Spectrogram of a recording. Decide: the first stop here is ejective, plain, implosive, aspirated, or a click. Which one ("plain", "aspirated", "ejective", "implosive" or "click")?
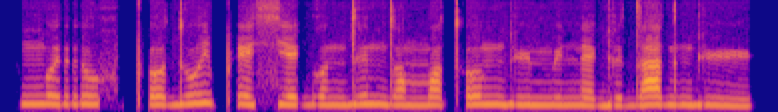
ejective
